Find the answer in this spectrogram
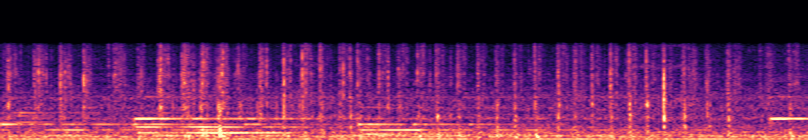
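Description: A flat paintbrush scraping and dabbing across a paper page through wet medium and glitter, making quick, irregular small ticks, over soft background music.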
